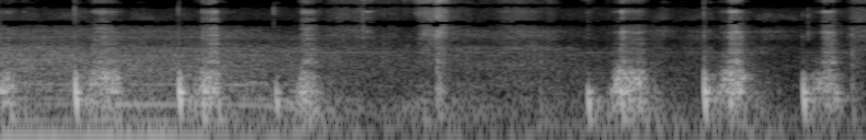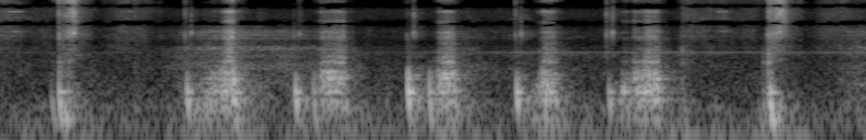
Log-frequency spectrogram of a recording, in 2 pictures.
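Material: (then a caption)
Paper. A black disc scraper is scratched back and forth over the latex coating of a paper lottery scratch card resting on a wooden table. It makes a series of short, dry, irregular scraping strokes with a rough, papery grain, mostly in the low and middle range. Each stroke stops almost at once with no ring.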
